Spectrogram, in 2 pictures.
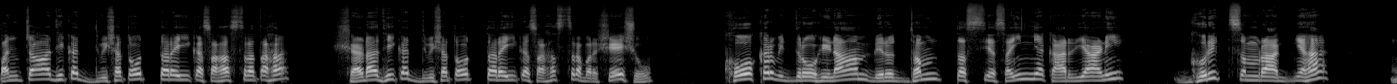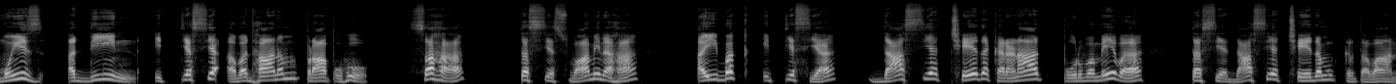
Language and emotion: Sanskrit, neutral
